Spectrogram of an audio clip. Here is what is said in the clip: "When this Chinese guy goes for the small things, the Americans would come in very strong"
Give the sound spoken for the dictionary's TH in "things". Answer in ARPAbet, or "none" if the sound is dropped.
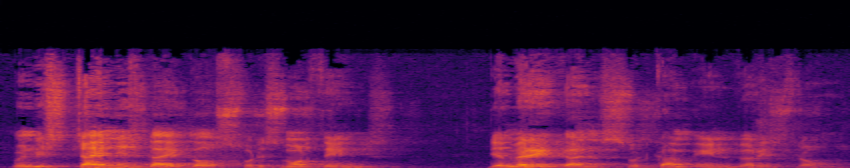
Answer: T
